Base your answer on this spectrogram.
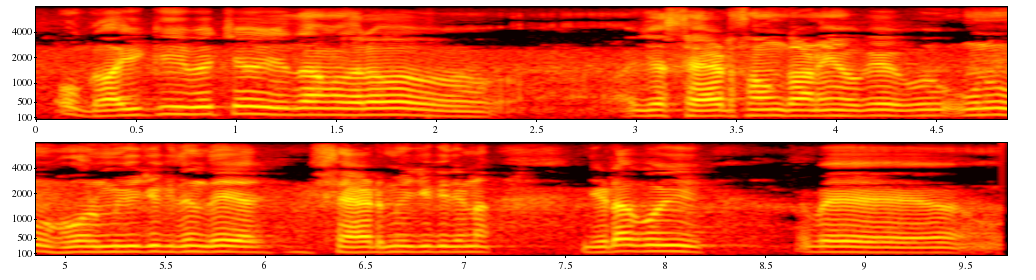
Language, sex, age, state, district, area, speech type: Punjabi, male, 18-30, Punjab, Kapurthala, urban, spontaneous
